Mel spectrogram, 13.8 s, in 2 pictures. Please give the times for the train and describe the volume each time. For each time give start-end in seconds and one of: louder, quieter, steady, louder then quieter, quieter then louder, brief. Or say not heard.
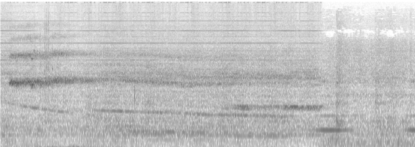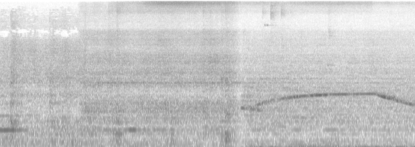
0.0-13.7 quieter.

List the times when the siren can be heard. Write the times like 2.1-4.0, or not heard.
0.0-1.4, 10.9-13.7.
